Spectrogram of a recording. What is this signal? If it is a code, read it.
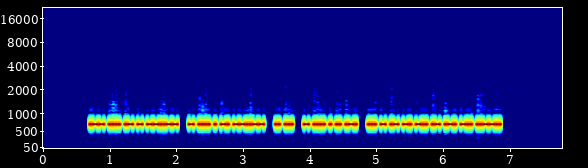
Morse code, heard as a keyed tone, about 50 wpm, 700 Hz. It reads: WHAT, THEN, IS THEIR STANDARD?
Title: Sentences from Top 1000 Words - Review Part 6 - 50wpm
